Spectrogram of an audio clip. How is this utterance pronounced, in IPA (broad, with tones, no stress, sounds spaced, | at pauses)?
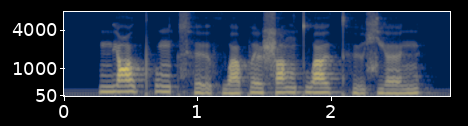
n̪ j ɑ˦ ʊ̯ pʰ ʊ˦ ŋ t͡sʰ ḛ˨˩ ɪ̯ f w ä˨˦ p e˧ ɪ̯ ʂ ɑ˦ ŋ t̪ w a˦ ɪ̯ t̪ʰ y̰˨˩ ɕ j ɛ˨˦ n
